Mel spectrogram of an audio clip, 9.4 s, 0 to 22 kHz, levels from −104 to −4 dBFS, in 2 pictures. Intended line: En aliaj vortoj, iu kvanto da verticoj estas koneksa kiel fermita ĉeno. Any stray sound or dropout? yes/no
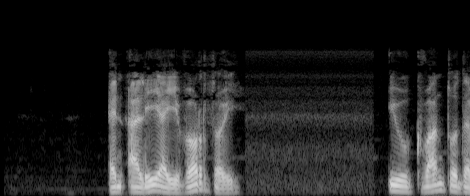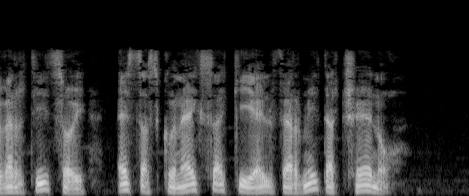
no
